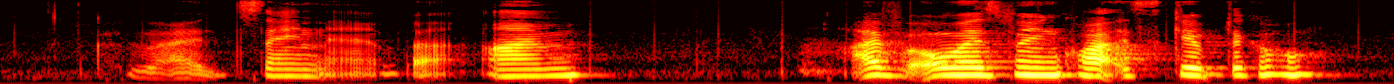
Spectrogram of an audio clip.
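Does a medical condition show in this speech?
Yes: Friedreich's ataxia; cannot speak if quiet.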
